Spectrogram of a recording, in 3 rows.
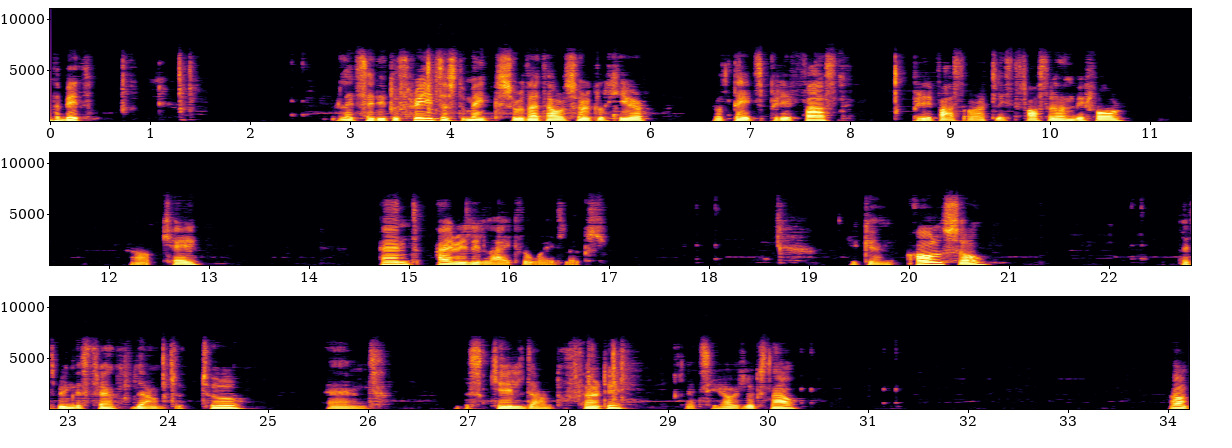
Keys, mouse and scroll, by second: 2.4 click, 6.8 click, 7.6 click, 17.9 click, 22.2 click, 27.0 click, 30.4 click, 31.2 click.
